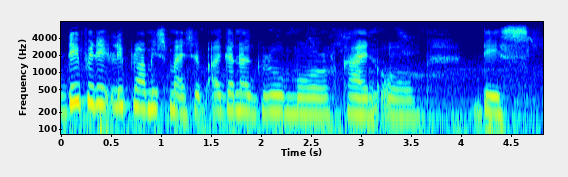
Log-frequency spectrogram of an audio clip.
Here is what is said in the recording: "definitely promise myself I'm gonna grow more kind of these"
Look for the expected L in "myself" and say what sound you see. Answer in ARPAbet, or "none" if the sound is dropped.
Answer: none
